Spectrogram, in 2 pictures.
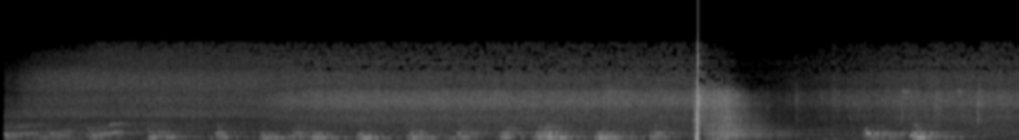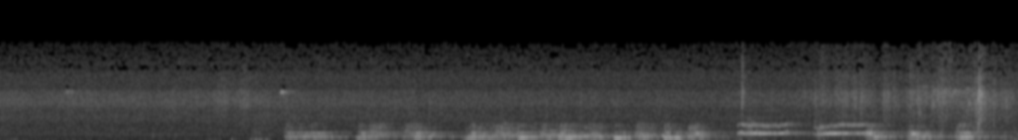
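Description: A pack of rabbit hounds baying on a chase, with a single loud gunshot about seven seconds in. The baying fades for a few seconds after the shot, then comes back louder and more continuous toward the end.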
